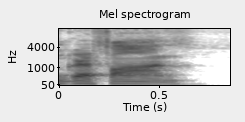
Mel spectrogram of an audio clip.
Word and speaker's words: Griffon: Wire-haired pointing Griffon. That's how you say it. Griffon.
